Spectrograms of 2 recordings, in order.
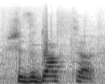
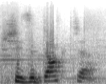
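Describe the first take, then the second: No difference in how they are said.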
